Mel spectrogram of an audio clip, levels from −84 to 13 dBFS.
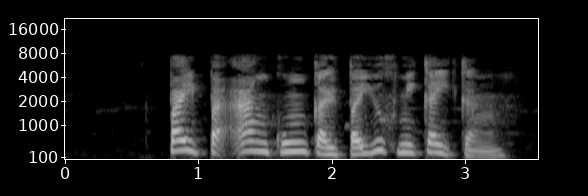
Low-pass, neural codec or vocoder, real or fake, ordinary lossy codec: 7.2 kHz; none; real; AAC, 64 kbps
